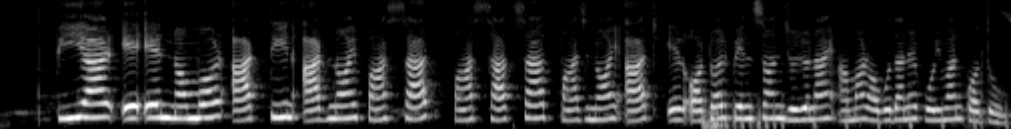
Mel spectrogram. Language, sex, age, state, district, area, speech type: Bengali, female, 18-30, West Bengal, Howrah, urban, read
